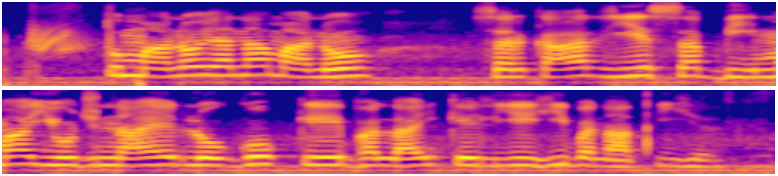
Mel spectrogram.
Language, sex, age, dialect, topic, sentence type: Hindi, male, 18-24, Kanauji Braj Bhasha, banking, statement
